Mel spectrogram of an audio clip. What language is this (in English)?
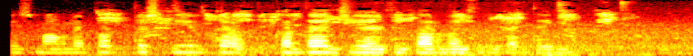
Urdu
